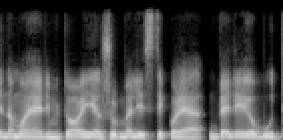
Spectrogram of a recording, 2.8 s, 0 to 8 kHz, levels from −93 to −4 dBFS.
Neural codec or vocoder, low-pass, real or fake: codec, 24 kHz, 0.9 kbps, WavTokenizer, large speech release; 7.2 kHz; fake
